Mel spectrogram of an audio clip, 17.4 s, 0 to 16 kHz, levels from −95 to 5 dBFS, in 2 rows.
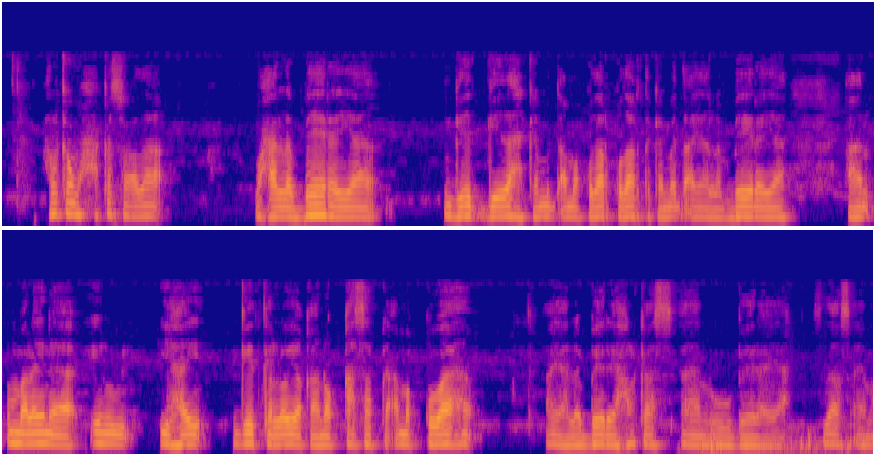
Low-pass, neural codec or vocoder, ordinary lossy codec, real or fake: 7.2 kHz; none; none; real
